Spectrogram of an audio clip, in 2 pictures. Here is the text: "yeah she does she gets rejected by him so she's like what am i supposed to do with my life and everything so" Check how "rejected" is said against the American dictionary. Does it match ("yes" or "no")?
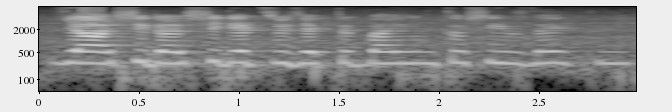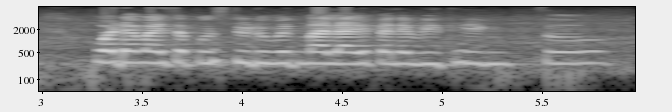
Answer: yes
